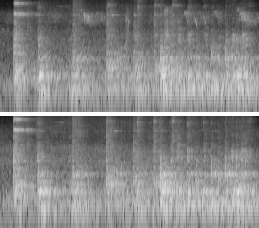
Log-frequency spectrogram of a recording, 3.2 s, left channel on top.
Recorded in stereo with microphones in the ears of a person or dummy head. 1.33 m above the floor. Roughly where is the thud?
Right.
